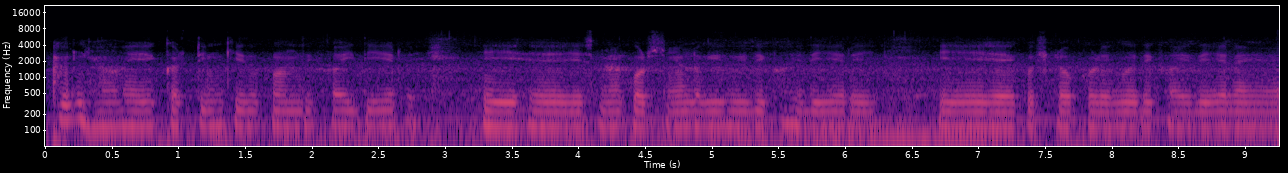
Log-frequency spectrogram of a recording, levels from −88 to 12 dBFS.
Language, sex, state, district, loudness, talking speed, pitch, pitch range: Hindi, male, Maharashtra, Sindhudurg, -41 LUFS, 160 wpm, 115 Hz, 110-115 Hz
